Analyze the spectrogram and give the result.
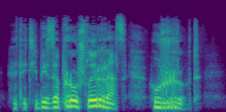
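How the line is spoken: Heartfelt whisper. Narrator (Russian): с чувством прошептал он

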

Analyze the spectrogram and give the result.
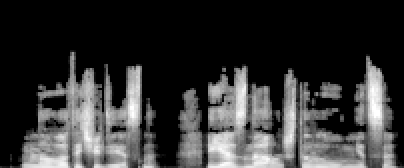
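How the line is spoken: Pleased purr. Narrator (Russian): довольно промурлыкала Наэла

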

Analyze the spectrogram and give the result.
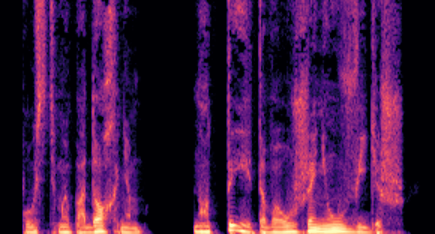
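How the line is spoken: Hissing. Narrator (Russian): прошипела суккуба

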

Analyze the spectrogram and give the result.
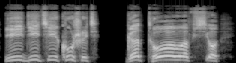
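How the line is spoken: Cheerful shout, cut short. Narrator (Russian): весело крикнула, но тут же осеклась

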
